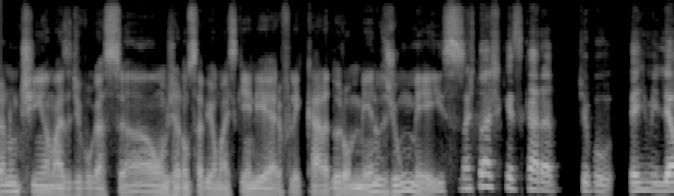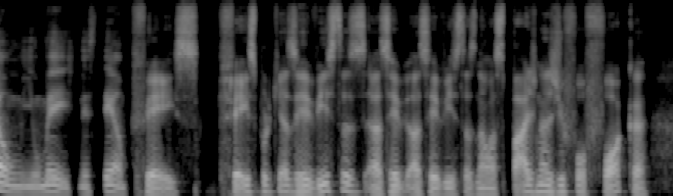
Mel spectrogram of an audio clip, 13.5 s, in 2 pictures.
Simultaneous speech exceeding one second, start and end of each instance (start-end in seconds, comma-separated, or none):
none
